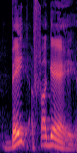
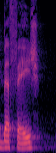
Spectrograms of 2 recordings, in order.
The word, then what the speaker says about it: Bethphage: Verse 1 says, "Now when they drew near to Jerusalem and came to Bethphage," is how that's pronounced, but you can say Bethphage, you know, "at the Mount of Olives, then Jesus sent two disciples."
